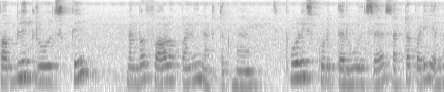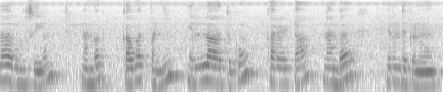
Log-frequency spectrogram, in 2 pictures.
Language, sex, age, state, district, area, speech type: Tamil, male, 18-30, Tamil Nadu, Tiruvannamalai, urban, spontaneous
